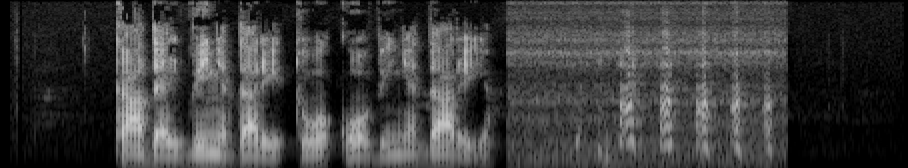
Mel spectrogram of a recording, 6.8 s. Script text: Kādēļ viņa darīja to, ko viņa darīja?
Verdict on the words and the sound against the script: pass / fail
fail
